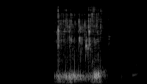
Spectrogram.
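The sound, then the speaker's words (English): A single short, wet slurp of someone sipping a drink, lasting about half a second, followed by a couple of faint gulping or swallowing sounds. No one speaks. “Another sip.”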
